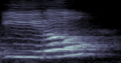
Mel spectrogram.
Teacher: O it, que é com o will contraído, que vira it'll, que é o Tzinho ali, ele vira um R no meio das vogais.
